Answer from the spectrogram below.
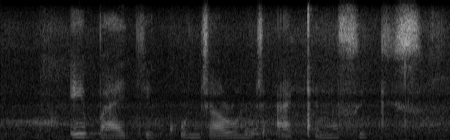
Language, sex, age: Xhosa, female, 35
